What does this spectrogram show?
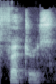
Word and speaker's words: fetters: tune with what it's fetters means exactly but definitely rhymes with feathers as wings wings are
